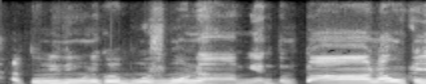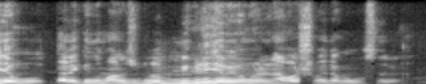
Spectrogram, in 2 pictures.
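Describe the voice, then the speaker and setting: This is a man with a dark, husky voice of middle pitch. He talks as an interview guest offering advice, patiently, circling back on words to stress them. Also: no echo. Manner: unhurried mentor-like explaining with repetition for emphasis. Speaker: jatra playwright and performer, interview guest. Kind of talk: reflective interview talk, giving advice.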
